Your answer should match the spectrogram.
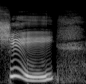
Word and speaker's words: Xi: And I see I call it Shitter because it's X-I-T-T-E-R. If President Xi, spelled X-I, is pronounced she, then X-I-T-T-E-R is Shitter.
